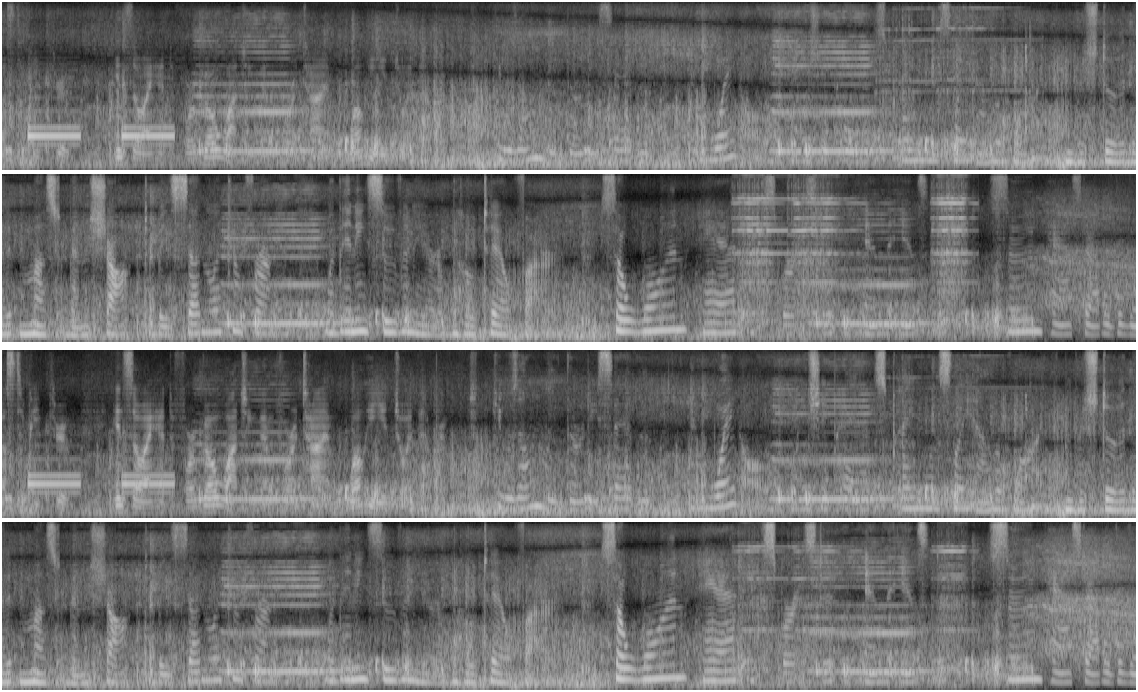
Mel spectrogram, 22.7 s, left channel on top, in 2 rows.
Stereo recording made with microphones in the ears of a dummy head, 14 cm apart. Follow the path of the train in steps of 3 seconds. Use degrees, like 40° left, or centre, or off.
60° left, 50° left, 40° left, 20° left, 10° right, 30° right, 50° right, 60° right.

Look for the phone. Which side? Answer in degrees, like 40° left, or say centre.
50° left.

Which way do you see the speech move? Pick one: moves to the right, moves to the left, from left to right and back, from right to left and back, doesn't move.
from right to left and back.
